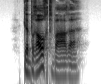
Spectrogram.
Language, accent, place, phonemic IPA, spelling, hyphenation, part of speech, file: German, Germany, Berlin, /ɡəˈbʁaʊ̯xtˌvaːʁə/, Gebrauchtware, Ge‧braucht‧wa‧re, noun, De-Gebrauchtware.ogg
- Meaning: second-hand goods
